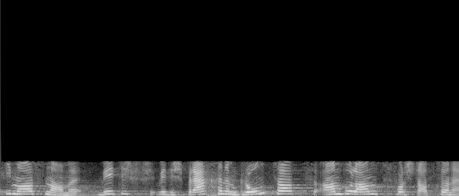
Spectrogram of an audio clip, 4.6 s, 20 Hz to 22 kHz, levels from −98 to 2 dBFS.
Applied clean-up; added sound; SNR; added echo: none; none; none; none.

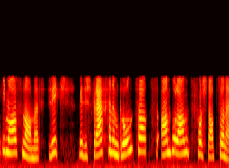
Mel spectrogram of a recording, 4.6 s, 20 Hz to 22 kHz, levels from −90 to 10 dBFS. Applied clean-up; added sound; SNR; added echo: neural diffusion model UNIVERSE++.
